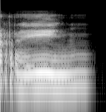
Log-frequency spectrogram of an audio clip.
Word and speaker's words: rehén: un hiato acentual no Y la palabra rehén lo único que observamos en qué es vocales abiertas No claro entonces la abierta con la abierta se separa en la H ya sabes no le tomo a tiempo que no tiene sonido la H ya está por eso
